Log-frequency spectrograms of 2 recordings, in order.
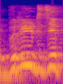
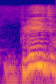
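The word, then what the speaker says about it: bridge: तो यहां पर ब्रिड्ज नहीं बोलना है, ब्रिज बोलना है, क्योंकि डी के बाद जी आ रहा है।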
